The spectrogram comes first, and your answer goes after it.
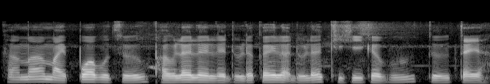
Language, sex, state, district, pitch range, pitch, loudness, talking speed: Wancho, male, Arunachal Pradesh, Longding, 95-110 Hz, 105 Hz, -18 LUFS, 195 wpm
